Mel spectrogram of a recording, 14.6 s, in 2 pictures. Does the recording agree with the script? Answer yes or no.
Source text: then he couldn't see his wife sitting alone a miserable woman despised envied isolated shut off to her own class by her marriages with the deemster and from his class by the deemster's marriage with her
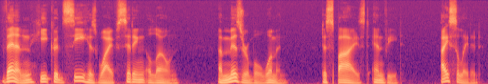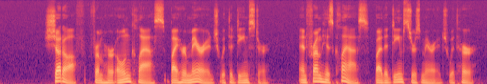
no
